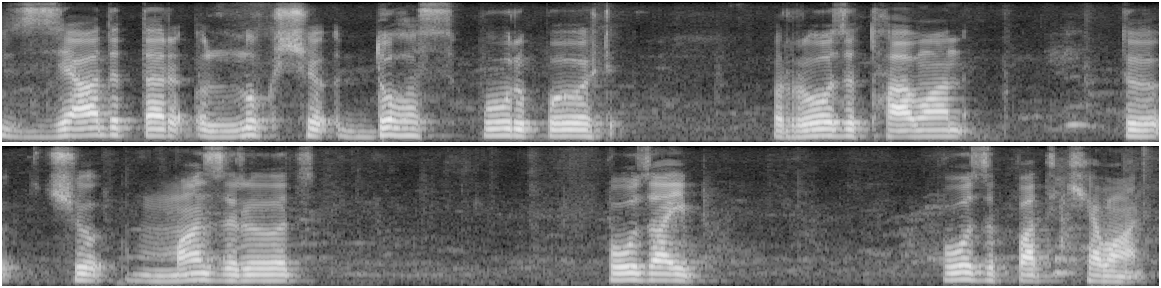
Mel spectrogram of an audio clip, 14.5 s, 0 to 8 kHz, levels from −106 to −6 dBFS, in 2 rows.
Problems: background sounds at intervals, background conversations at intervals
